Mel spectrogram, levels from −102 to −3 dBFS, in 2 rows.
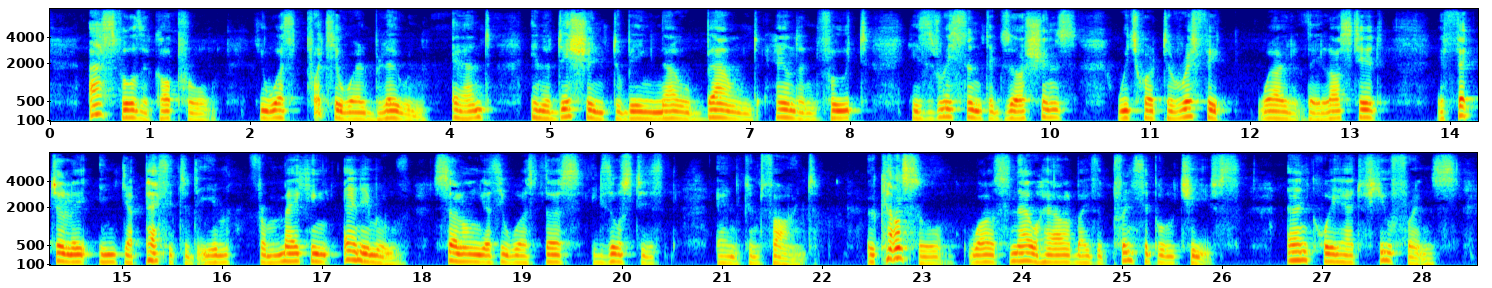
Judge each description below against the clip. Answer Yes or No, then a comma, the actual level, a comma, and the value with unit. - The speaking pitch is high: No, medium, 140 Hz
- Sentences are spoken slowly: Yes, slow, 120 wpm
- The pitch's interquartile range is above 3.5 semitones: No, average, 3.1 semitones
